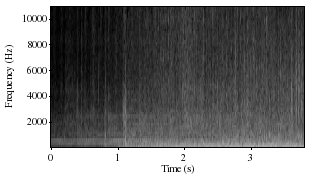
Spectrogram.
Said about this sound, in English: A group of bikers trundles past.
